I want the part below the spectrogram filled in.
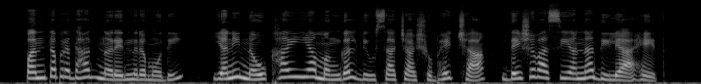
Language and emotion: Marathi, neutral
